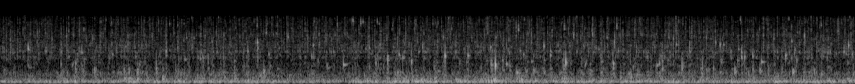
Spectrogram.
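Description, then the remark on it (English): A thin stream of spring water trickles and splashes steadily into a pool or basin, flowing very slowly, a constant pouring sound with no voices present. “it takes ages because the water is very slowly, only flows very slowly”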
